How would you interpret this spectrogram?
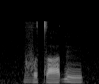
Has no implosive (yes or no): no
